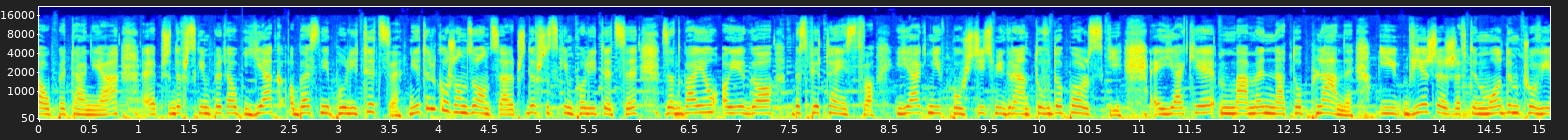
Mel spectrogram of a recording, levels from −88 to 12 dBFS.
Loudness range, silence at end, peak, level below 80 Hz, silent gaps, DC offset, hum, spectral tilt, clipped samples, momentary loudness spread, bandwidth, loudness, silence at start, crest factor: 1 LU; 0 s; 0 dBFS; -28 dBFS; none; under 0.1%; none; -4 dB/octave; under 0.1%; 3 LU; 16.5 kHz; -11 LUFS; 0 s; 12 dB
